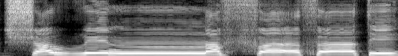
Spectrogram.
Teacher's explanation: را کو نون میں ملا دیں گے، یہ الف اور لام نہیں پڑھا جائے گا، یہاں پر نون کے اوپر تشدید ہے، یہاں پر ہم غنہ کر کے پڑھیں گے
